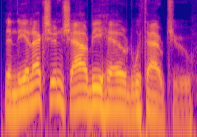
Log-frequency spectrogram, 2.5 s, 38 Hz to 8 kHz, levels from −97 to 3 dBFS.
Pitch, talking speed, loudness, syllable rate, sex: 115 Hz, 195 wpm, -16 LUFS, 4.7 syllables/s, male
